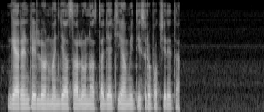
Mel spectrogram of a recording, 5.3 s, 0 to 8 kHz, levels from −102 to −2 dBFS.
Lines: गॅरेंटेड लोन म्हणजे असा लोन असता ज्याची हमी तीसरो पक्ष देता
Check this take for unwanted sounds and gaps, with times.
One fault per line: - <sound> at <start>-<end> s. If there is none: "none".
none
